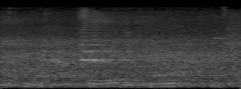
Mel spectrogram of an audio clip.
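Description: Steady outdoor background hubbub, with indistinct low voices under it.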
